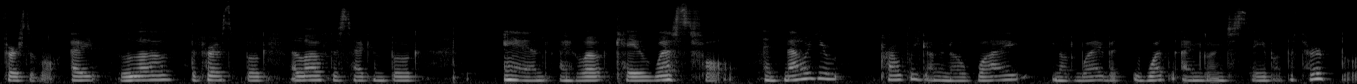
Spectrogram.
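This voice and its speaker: Speaking fairly slowly in a German accent, a woman keeps a medium pitch and fairly even intonation. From Germany. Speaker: booktuber. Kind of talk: casual vlog review. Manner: halting.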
